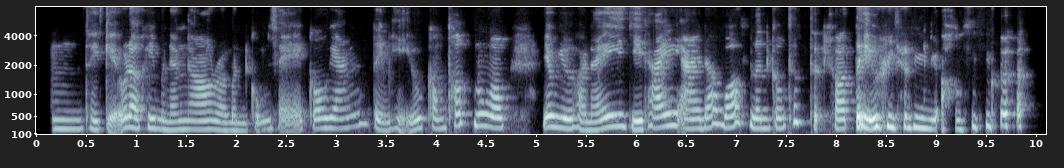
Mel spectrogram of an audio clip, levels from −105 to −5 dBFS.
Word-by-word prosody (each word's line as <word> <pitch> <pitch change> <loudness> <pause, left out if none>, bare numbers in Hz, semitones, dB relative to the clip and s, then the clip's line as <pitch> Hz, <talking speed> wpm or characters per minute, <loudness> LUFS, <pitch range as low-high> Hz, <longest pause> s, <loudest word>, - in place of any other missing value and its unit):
Ừm, 205 0 -6
thì, 200 -3 -5
kiểu 195 - -1
là, 240 -1 +3
khi 225 -2 -1
mình 205 -3 -5
ăn 195 +2 -5
ngon 195 0 -2
rồi 180 -3 -4
mình 170 -1 -7
cũng 195 +3 -8
sẽ - - -7
cố 215 +1 -2
gắng 230 +7 -5
tìm 180 -1 -4
hiểu 210 0 -5
công 220 -1 -6
thức, 275 +3 -2
đúng 275 -1 0
hông? 230 -2 +2 0.4
Giống 250 0 +4
như 220 -2 +4
hồi 205 -5 -4
nãy 240 +9 +1
chị 195 0 +6
thấy 265 +5 +2
ai 215 0 0
đó 230 - -1
post 315 +8 0
lên 220 -2 0
công 225 0 -3
thức 365 +4 -1
thịt - - -4
kho 210 -1 +2
tiêu 240 -1 +10
nhìn 240 -2 +3
ngon 210 0 -4 0.4
quá. 275 0 0
225 Hz, 225 wpm, -26 LUFS, 205-245 Hz, 0.4 s, tiêu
